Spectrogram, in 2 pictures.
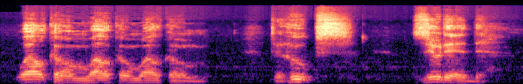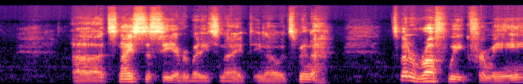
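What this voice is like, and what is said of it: Sick, congested voice. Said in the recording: “I've been sick this week. I'm sure you can hear it in my voice. ... you're already congested”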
